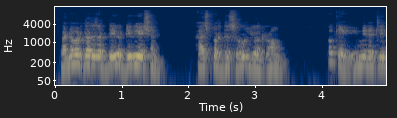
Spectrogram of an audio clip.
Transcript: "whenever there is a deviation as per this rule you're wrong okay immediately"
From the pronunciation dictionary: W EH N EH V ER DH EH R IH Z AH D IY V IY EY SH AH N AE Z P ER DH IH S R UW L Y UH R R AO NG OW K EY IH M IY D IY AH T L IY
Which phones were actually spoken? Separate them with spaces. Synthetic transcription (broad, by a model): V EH N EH V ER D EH R IH Z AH D IY V IY EY SH AH N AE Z F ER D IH S R UW L Y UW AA R AO NG OW K EY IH M IY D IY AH T L IY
